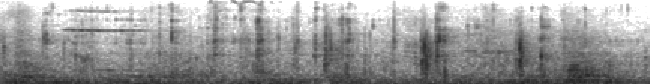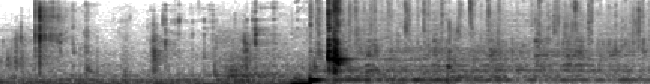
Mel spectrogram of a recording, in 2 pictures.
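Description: Close-miked chewing: a person biting and chewing food, with many small wet clicks from the mouth. A couple of louder, sharp sounds come about six seconds in.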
